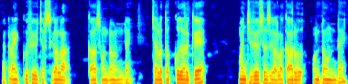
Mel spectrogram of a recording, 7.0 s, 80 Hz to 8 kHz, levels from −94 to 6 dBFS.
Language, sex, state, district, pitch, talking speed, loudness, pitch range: Telugu, male, Andhra Pradesh, Guntur, 125 Hz, 130 wpm, -19 LUFS, 125-135 Hz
